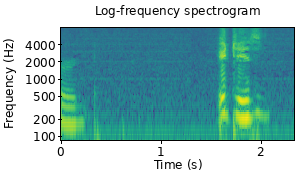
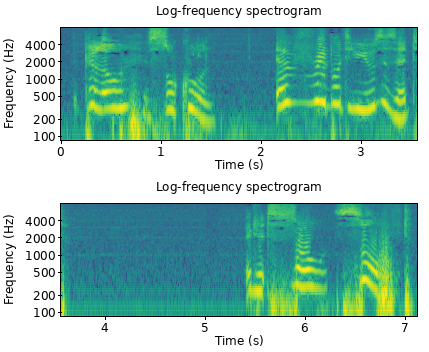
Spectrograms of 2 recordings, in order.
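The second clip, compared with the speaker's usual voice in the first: lightly voiced, a bit higher dreamy kid; Rick Berner voice; 5 semitones higher, 5 dB louder than usual. Rick raving about pillows, lightly voiced and dreamy. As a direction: gush over the pillow.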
